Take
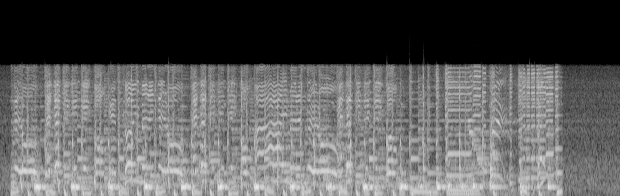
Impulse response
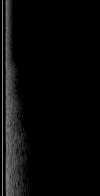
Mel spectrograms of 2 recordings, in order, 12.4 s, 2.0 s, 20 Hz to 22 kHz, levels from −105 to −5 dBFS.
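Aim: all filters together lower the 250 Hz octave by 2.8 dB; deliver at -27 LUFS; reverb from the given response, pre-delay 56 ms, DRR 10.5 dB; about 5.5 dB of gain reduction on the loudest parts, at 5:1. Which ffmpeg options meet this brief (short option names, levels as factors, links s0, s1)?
-filter_complex "[0:a]equalizer=f=250:t=o:g=-3.5,acompressor=threshold=0.0631:ratio=5,asplit=2[s0][s1];[1:a]atrim=start_sample=2205,adelay=56[s2];[s1][s2]afir=irnorm=-1:irlink=0,volume=0.316[s3];[s0][s3]amix=inputs=2:normalize=0,volume=1.06"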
